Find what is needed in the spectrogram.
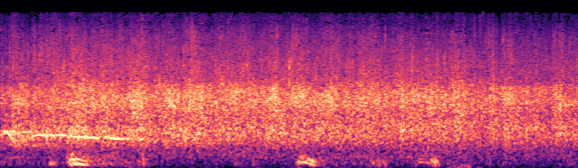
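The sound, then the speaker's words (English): A church audience applauds to welcome new members, a steady, even wash of clapping from many hands that holds for several seconds. “All right, let's give them a hand.”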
